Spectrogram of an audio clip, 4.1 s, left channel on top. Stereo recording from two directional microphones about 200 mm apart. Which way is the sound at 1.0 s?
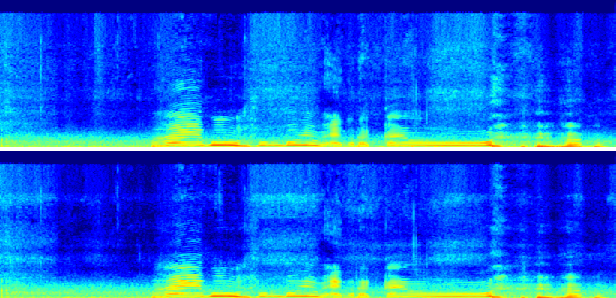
Centre (ahead or behind).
